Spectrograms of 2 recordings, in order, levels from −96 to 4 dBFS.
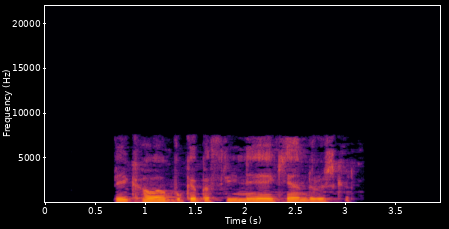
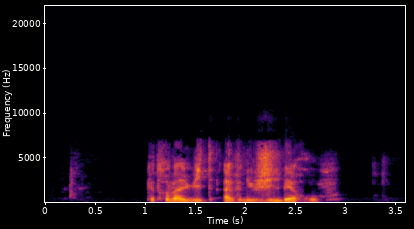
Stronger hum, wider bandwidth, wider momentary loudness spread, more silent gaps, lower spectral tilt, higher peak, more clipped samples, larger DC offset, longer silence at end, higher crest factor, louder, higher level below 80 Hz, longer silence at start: neither; about the same, 7.8 kHz vs 7.2 kHz; second, 6 LU vs 15 LU; neither; first, -6.5 dB/octave vs -5 dB/octave; second, -10 dBFS vs -4 dBFS; neither; neither; first, 0.9 s vs 0.75 s; about the same, 18 dB vs 20 dB; second, -25 LUFS vs -22 LUFS; second, -72 dBFS vs -62 dBFS; second, 0.7 s vs 1 s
